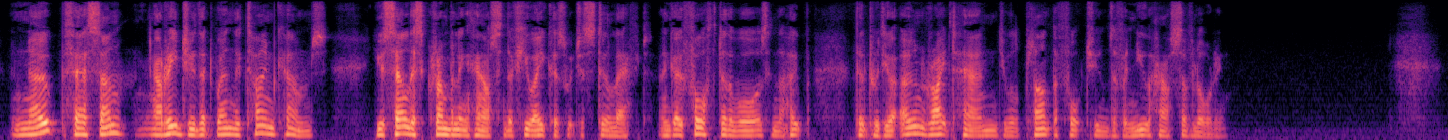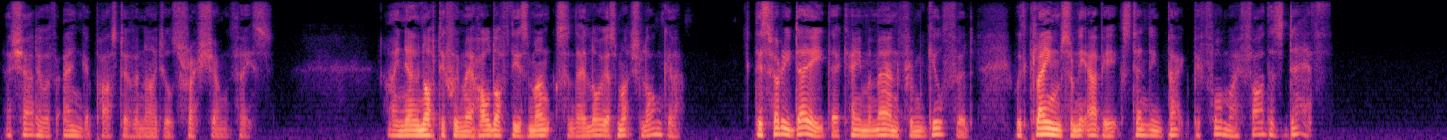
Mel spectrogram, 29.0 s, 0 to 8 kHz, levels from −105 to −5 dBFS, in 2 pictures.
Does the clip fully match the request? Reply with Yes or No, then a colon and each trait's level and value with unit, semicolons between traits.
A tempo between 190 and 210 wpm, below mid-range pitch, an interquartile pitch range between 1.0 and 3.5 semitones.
No: average, 200 wpm; low, 110 Hz; average, 4.4 semitones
